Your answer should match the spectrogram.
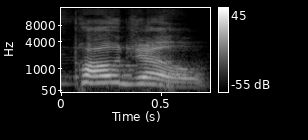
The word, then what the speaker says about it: pollo: more time Fredo poo but it's not poo you said it's pojo po you can say poo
